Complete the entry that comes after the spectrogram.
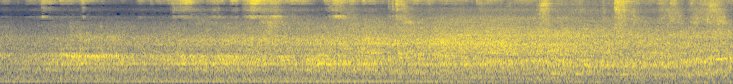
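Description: Diesel passenger train passing close by: a steady engine hum under the rushing rolling noise of the carriages, growing louder in the first second and then holding steady.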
